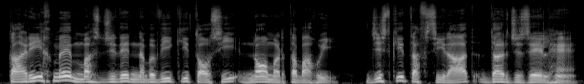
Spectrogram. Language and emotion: Urdu, neutral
